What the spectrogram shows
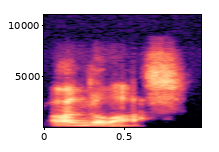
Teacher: the two Gammas make an NG sound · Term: gamma nasal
